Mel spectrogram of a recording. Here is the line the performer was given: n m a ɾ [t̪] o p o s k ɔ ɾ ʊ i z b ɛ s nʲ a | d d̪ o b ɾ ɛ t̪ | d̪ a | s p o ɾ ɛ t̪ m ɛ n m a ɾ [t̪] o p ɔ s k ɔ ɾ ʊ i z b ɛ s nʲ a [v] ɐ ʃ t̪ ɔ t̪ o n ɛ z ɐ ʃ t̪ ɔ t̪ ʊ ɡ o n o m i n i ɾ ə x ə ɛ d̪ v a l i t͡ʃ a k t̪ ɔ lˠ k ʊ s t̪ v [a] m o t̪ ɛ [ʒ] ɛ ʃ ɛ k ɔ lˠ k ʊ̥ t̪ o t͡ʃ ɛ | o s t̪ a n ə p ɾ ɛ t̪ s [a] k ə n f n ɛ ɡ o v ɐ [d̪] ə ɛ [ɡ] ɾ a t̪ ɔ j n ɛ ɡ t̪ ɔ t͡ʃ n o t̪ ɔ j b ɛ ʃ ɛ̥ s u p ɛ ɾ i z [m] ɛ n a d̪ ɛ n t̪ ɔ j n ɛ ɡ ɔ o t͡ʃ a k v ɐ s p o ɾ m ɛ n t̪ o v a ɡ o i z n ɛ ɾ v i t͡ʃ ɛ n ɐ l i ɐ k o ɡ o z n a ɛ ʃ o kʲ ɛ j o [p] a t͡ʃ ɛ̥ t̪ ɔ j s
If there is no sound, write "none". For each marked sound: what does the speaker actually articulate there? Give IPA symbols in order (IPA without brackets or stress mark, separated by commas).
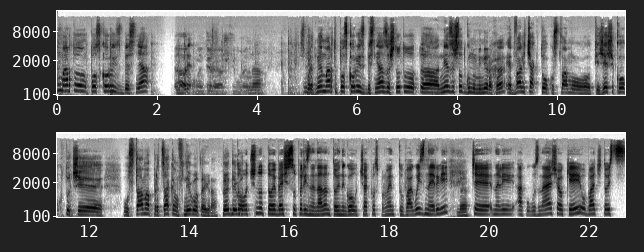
t̪, t̪, z, a, ʒ, a, t̪, ɡ, n, b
